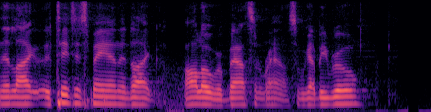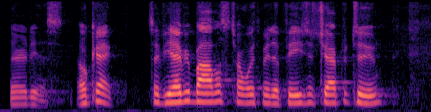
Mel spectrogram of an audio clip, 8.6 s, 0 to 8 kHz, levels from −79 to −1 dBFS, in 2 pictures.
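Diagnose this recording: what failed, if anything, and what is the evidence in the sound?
Comfort noise in place of the background turns up in the pauses at 1.66–1.84, 3.76–3.88, 3.98–4.42, 5.58–5.80, 8.30–8.40 and 8.50–8.63 s. The real background drops out and a smoother, featureless hiss takes over, about 3 to 12 dB quieter, deepest in the 0.44 s stretch at 3.98 s. That points to call processing, likely discontinuous transmission: the sender stops sending in the gaps and the receiver fills them with synthetic noise. The band tops out at 8 kHz, which fits a G.722 path.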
